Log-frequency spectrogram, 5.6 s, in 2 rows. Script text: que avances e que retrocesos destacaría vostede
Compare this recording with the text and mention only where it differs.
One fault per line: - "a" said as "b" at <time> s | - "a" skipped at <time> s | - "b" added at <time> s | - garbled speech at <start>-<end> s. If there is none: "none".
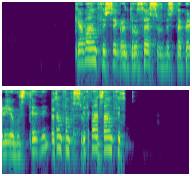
- "que" skipped at 1.7 s
- garbled speech at 3.6-4.7 s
